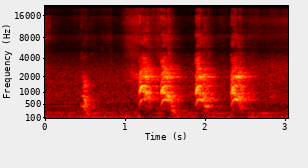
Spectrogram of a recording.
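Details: Shih Tzu with puppies nineteen days old: one faint bark, then four strong clipped barks repeated roughly every half second against a faint background hum.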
